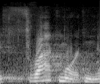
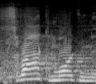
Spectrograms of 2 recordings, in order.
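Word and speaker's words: Throckmorton: program who could say throck Morton like Lea Lanson I mean throck Morton is three syllables right that's right but you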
